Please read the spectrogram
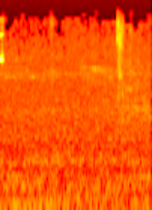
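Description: A short, high-pitched electronic beep right at the start from a Keto-Mojo blood glucose meter as its reading comes up, followed by a faint steady low background hum.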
